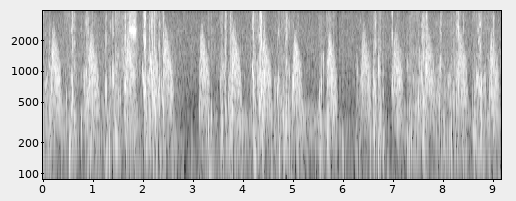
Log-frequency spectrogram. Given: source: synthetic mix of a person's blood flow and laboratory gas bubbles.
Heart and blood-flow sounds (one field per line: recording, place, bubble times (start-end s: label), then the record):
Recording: Doppler ultrasound of blood flow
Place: subclavian vein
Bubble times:
0.00-0.18 s: bubbles
0.41-1.09 s: bubbles
1.18-2.48 s: bubbles
3.27-3.86 s: bubbles
4.16-4.50 s: bubbles
4.61-5.14 s: bubbles
5.48-5.89 s: bubbles
5.96-6.03 s: bubbles
6.24-6.37 s: bubbles
6.50-6.86 s: bubbles
6.95-7.01 s: bubbles
7.05-7.15 s: bubbles
7.27-7.71 s: bubbles
7.83-8.46 s: bubbles
8.57-9.04 s: bubbles
From the record:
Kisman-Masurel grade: 333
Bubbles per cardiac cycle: rolling drumbeat, 9 or more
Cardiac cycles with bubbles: 50 to 99%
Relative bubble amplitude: loud (0.450 to 0.775)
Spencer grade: 3 (all of the cardiac periods contain showers or single bubble signals, but not dominating or overriding the cardiac motion signals)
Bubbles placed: anywhere in the cardiac cycle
